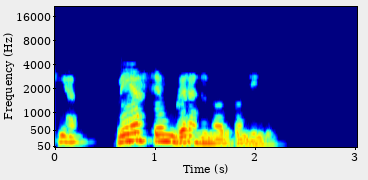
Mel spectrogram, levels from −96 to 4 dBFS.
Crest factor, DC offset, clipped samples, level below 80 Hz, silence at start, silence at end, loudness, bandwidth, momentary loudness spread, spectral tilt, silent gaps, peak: 16 dB; under 0.1%; under 0.1%; -70 dBFS; 0.05 s; 0.85 s; -18 LUFS; 3.4 kHz; 14 LU; -9.5 dB/octave; 0.41-0.57 s; -4 dBFS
